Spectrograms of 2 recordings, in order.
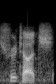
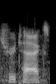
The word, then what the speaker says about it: trutaCz: what you may think this is in fact pronounced true touch and not true tax because uh he's polish uh similarly oh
